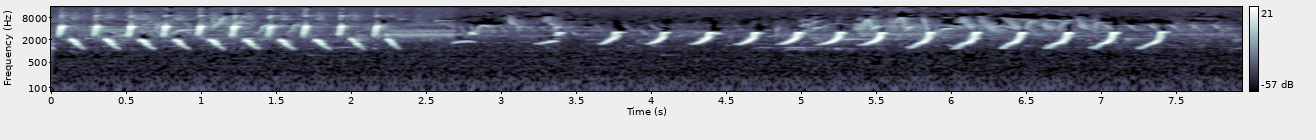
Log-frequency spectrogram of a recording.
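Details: Northern cardinal singing a rapid series of sharp downslurred whistled notes, then a slower run of hooked, rising-and-falling whistles repeated about twice a second, loud and clear against a quiet background.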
